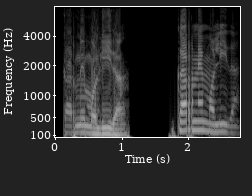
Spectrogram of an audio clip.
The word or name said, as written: carne molida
